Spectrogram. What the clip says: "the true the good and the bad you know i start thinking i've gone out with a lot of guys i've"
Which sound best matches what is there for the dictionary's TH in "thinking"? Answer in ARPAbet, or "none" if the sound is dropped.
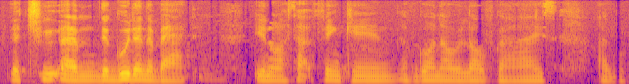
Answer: TH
